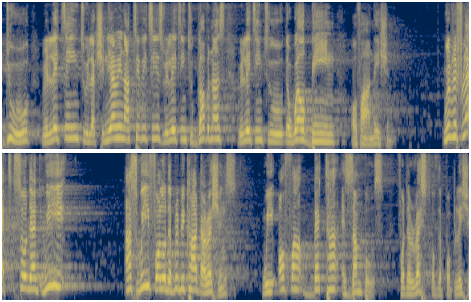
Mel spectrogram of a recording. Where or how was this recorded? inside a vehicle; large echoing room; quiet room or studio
large echoing room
